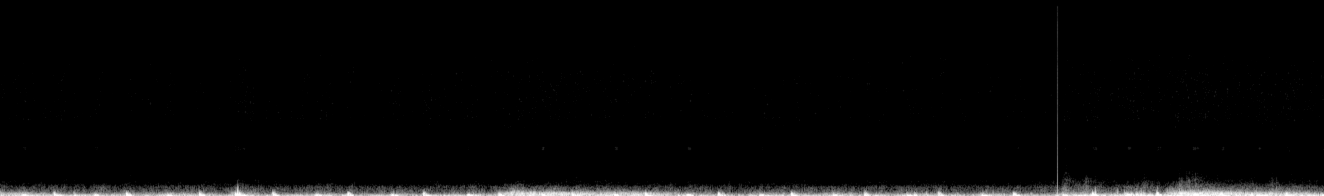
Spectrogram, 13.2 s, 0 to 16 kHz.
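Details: Female heart auscultated with different stethoscopes at Erb's point, then mitral, tricuspid, aortic and pulmonic sites: steady paired heart sounds at about 80 per minute with some handling rustle; normal heart sounds.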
